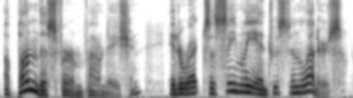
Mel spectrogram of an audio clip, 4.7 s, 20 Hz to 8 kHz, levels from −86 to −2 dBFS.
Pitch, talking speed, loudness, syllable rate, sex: 155 Hz, 140 wpm, -17 LUFS, 4.6 syllables/s, male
